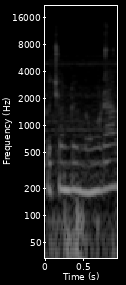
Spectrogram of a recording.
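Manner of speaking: soft whisper.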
